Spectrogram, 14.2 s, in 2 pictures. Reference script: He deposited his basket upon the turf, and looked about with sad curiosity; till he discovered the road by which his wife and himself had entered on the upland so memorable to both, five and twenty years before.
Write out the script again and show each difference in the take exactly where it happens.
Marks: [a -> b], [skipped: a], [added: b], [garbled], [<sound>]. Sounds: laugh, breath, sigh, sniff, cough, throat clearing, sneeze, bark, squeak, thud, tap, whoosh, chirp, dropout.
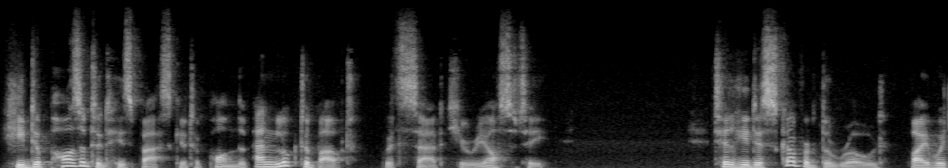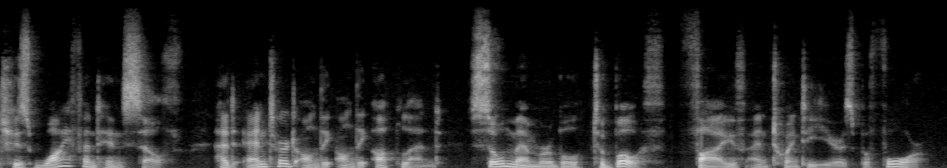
He deposited his basket upon the [skipped: turf,] and looked about with sad curiosity; till he discovered the road by which his wife and himself had entered on the [added: on the] upland so memorable to both, five and twenty years before.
